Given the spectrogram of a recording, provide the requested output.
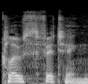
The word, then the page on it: close fitting: British English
